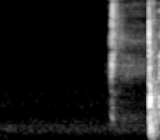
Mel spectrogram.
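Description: Near silence with faint room tone. Near the end it is broken by a short breathy rush and then a sharp click, just as speech starts again.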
